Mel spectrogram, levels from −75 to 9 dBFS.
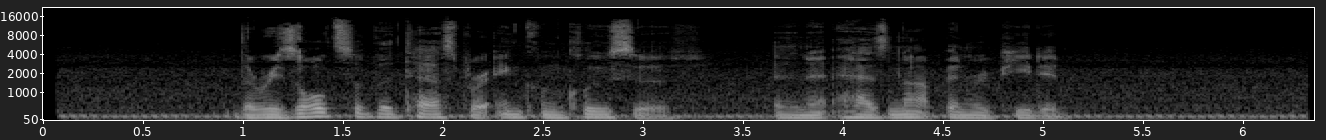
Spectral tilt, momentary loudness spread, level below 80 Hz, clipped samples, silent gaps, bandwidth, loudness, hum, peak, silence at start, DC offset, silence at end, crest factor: -5 dB/octave; 16 LU; -52 dBFS; under 0.1%; none; 15 kHz; -28 LUFS; none; -10 dBFS; 0.05 s; under 0.1%; 0.05 s; 18 dB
